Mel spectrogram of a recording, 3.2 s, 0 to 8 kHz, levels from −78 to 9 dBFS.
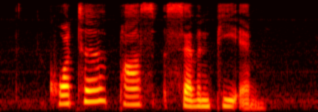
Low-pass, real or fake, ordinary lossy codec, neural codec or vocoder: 7.2 kHz; real; none; none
